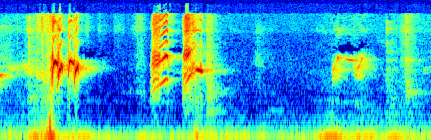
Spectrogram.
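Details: Cucak ijo mini, the lesser green leafbird, in a lure recording for prompting other birds to sing. Two loud bursts of sharp, twittering high notes, with clicks, then a softer, thin whistled phrase near the end.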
